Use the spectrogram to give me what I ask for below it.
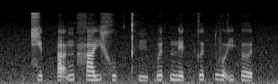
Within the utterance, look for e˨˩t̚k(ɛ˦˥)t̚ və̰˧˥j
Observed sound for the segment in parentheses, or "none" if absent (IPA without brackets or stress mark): ə˦˥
